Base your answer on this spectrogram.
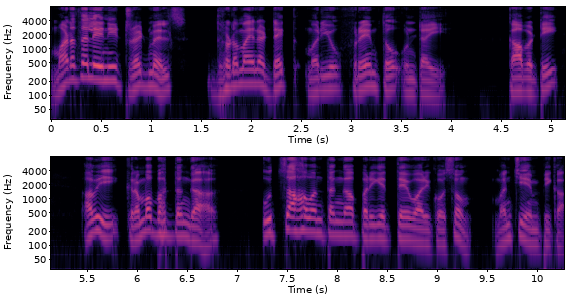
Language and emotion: Telugu, neutral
